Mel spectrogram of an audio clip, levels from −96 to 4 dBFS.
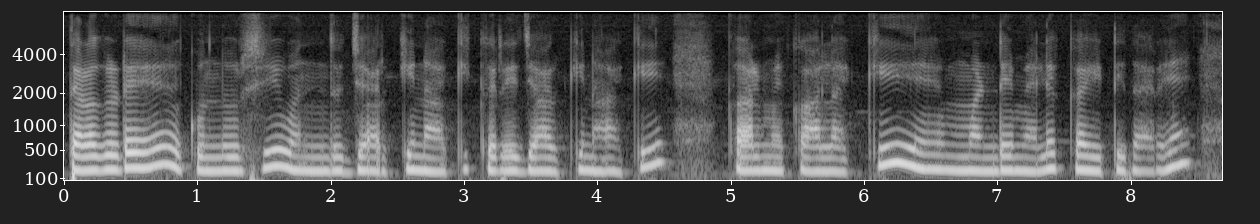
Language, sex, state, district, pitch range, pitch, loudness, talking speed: Kannada, female, Karnataka, Koppal, 195-220 Hz, 200 Hz, -19 LUFS, 110 wpm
